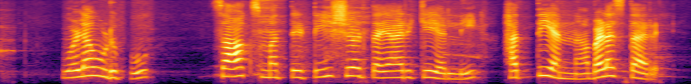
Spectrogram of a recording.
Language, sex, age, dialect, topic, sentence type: Kannada, female, 31-35, Coastal/Dakshin, agriculture, statement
